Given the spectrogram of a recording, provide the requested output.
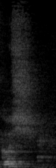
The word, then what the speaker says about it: Kush: ] wrong script again my name is Kush like the weed but my full name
